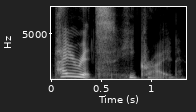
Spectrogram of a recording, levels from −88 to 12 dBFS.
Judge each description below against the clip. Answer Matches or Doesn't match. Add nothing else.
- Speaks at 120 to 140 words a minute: Matches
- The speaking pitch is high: Matches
